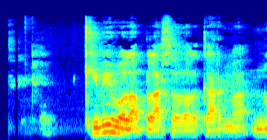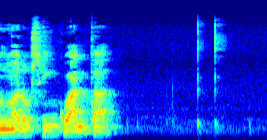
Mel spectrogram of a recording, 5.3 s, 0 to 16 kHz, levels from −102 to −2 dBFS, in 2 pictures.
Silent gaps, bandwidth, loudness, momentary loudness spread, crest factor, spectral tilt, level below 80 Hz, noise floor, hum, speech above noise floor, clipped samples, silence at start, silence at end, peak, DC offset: none; 11 kHz; -29 LUFS; 25 LU; 26 dB; -4.5 dB/octave; -74 dBFS; -74 dBFS; none; 46 dB; under 0.1%; 0.1 s; 1.55 s; -6 dBFS; under 0.1%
